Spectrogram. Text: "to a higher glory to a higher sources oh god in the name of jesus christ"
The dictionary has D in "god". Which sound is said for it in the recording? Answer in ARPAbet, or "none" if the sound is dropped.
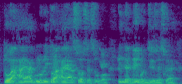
none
